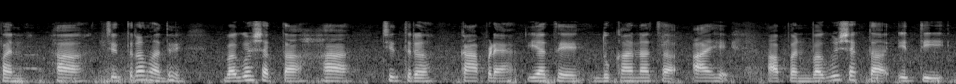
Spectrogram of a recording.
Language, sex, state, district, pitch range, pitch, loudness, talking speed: Marathi, male, Maharashtra, Pune, 145-160 Hz, 155 Hz, -18 LUFS, 100 wpm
